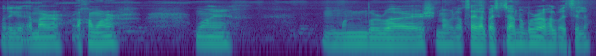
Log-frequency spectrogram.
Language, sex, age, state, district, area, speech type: Assamese, male, 45-60, Assam, Dibrugarh, urban, spontaneous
